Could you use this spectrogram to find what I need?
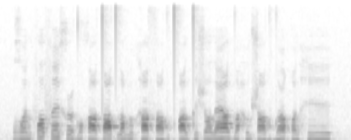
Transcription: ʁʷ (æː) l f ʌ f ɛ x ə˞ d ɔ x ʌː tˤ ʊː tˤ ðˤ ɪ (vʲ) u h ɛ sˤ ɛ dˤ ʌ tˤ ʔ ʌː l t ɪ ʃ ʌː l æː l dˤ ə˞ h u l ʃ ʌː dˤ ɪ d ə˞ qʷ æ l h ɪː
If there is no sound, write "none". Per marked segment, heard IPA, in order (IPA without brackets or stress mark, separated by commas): æ, v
